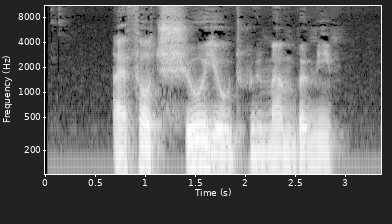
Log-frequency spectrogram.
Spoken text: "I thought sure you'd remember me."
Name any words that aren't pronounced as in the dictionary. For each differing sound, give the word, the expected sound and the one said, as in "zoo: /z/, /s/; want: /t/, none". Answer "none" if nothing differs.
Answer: thought: /θ/, /f/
